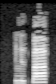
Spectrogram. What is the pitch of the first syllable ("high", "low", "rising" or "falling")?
low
